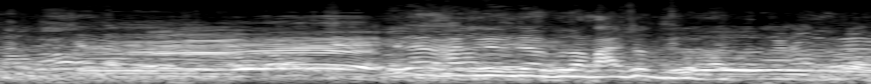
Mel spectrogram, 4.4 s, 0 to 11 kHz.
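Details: Young Sahiwal bull calves at a cattle market in Dhaka, Bangladesh, on 11 February 2025, where farmers are buying them; a drawn-out, falling low moo rises above dense human chatter and bargaining voices.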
